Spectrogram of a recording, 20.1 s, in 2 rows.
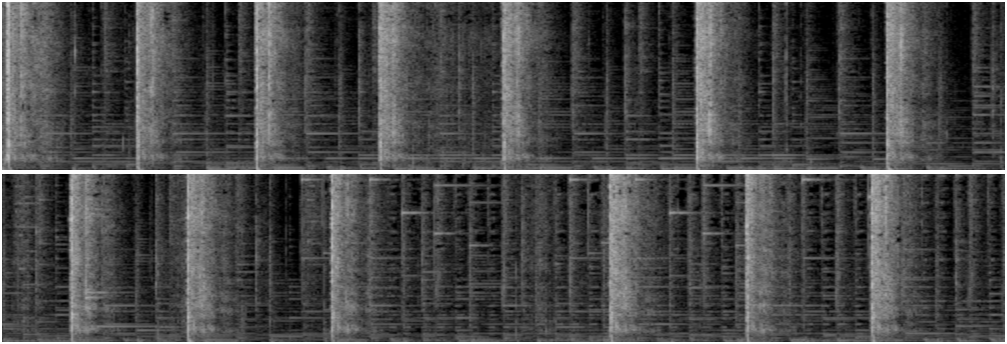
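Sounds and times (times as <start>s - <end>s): gunshots: 0.0s - 1.8s, 2.5s - 3.1s, 3.7s - 5.6s, 6.9s - 7.4s, 8.8s - 9.4s, 10.7s - 12.5s, 13.2s - 13.8s, 16.0s - 16.6s, 17.4s - 18.0s, 18.7s - 19.3s
background music: 0.0s - 20.0s.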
